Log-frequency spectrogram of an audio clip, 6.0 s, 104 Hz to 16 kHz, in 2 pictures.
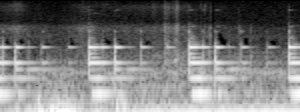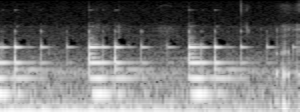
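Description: Mercedes-Benz GLE 350 starting up: a low engine rumble comes in at once, peaks about half a second in and settles to a steady idle. Over it, the car's electronic warning chime sounds a multi-tone ding about once a second throughout.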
